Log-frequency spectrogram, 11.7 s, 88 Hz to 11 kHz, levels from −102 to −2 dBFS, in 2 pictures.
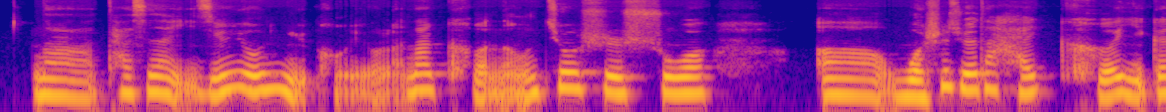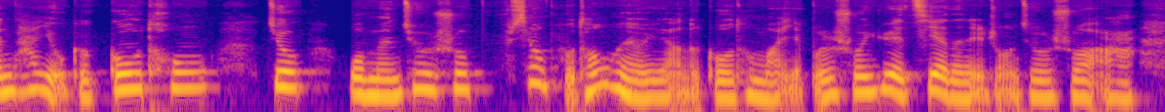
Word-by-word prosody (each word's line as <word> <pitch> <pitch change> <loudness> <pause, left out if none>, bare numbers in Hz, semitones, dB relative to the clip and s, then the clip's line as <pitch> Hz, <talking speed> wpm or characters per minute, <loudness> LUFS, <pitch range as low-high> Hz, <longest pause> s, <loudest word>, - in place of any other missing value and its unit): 那 180 -3 0
他 205 - -6
现 210 +1 +1
在 200 - +3
已 - - -4
经 200 +4 +2
有 225 -3 +4
女 225 -6 +1
朋 210 0 -9
友 - - -6
了， 220 0 -8
那 225 +1 +2
可 225 - -5
能 205 -1 -1
就 245 +4 +2
是 225 -4 +2
说， 200 0 +2 0.5
啊， 185 -1 0
我 175 +1 +3
是 265 - 0
觉 235 -3 +4
得 240 - -1
还 205 -3 -2
可 190 -4 -2
以 185 -4 +3
跟 200 +3 +2
他 215 +2 -3
有 210 - +1
个 165 - -4
沟 230 +6 +4
通。 245 0 -3 0.3
就， 255 -2 +3 0.2
我 195 - +3
们 180 0 +4
就 235 +4 0
说 235 +1 -1 0.2
像 310 -1 -2
普 280 - -6
通 235 +6 +1
朋 220 -6 +5
友 165 - +1
一 - - -1
样 - - -3
地 - - -5
沟 165 - -1
通 180 +1 -2
嘛， 160 0 -2
也 - - -5
不 - - -4
是 180 - +1
说 205 +2 -1
越 215 0 +3
界 220 +4 +3
的 165 - 0
那 160 - -1
种。 205 0 -7
就 175 -2 -2
是 170 - -9
说， 175 -1 -2
啊， 160 -1 -5
205 Hz, 310 characters per minute, -23 LUFS, 180-230 Hz, 0.5 s, 朋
